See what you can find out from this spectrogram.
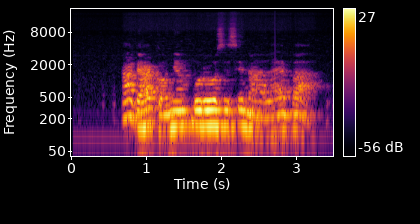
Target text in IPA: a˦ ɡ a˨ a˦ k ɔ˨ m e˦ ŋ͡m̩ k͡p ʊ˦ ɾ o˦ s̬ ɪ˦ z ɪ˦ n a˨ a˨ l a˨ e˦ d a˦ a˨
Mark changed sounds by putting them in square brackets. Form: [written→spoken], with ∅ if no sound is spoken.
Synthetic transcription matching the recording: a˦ ɡ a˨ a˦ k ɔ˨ [m→ɲ] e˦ ŋ͡m̩ k͡p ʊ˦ ɾ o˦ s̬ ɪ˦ [z→s] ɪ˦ n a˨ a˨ l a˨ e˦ [d→b] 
